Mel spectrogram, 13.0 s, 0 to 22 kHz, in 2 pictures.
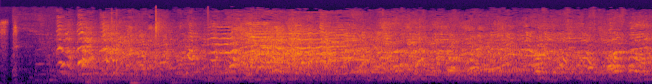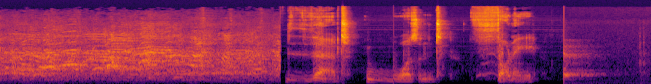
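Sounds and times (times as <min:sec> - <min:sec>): audience laughing: 0:00.4 - 0:09.4.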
